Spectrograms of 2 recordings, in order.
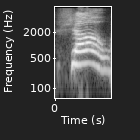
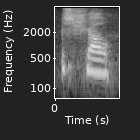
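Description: First: It is said with the most energy. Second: It is said with more energy.

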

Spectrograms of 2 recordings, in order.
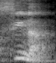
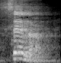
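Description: First: The first vowel sounds like 'ee'. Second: The first vowel sounds like 'eh'. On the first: The speaker calls it wrong. "Not সিনা" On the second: The speaker calls it right. "সেনা, SENNA"

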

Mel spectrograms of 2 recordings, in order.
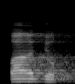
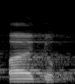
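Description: No difference in how they are said.

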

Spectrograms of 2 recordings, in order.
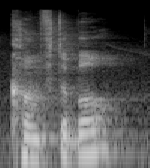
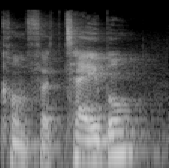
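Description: First: The stress is on the first syllable. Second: The stress is on a later syllable. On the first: The speaker calls it right. "it's comfortable" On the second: The speaker calls it wrong. "not comfortable"

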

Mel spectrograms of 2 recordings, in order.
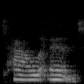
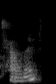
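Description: First: The second syllable has a full, clear vowel. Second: The second syllable has a weak, reduced vowel. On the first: The speaker calls it right. "I made a perfect recording for it" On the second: The speaker calls it wrong. "I thought it was tal. Int"

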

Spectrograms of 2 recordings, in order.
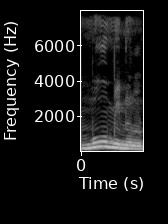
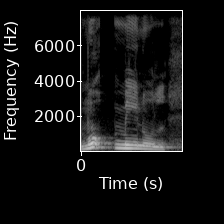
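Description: First: There is no glottal stop after the first syllable. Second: There is a glottal stop after the first syllable. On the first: The speaker calls it wrong. "হামজার উচ্চারণ করেই না" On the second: The speaker calls it right. "হামজার উচ্চারণ করতে হবে"

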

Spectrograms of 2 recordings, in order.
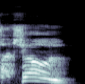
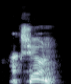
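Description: First: The word is shouted loudly. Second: The word is whispered softly. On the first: The director calls for action by yelling. "hay directores que pegan gritos" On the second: The director calls for action quietly. "Diego es el que susurra"

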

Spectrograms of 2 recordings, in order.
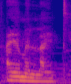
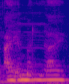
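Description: First: It is said in his normal speaking voice. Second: It is said in a put-on therapist voice.

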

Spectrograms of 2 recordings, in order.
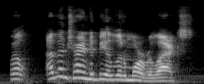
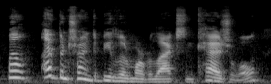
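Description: First: It is said in an unusual, different voice. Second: It is said in the speaker's usual voice.

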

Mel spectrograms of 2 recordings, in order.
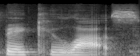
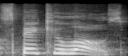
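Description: First: The last syllable has an 'aa' vowel. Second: The last syllable has an 'oo' vowel. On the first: This is the Dutch form of the word. The speaker calls it right. "In the Netherlands, we pronounce it as speculaas" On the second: This is the Belgian form of the word. The speaker calls it wrong. "not speculoos, because it's Belgium"

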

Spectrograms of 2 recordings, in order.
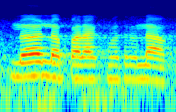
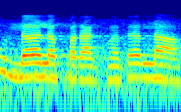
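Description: The two takes are said the same way.

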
